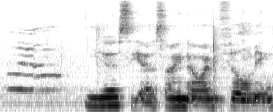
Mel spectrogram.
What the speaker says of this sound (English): so of course the cat wants to be involved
